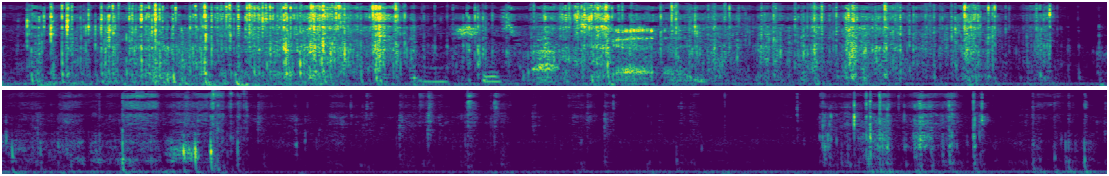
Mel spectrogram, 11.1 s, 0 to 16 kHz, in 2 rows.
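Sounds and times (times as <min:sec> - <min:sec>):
tissue paper rustling: 0:00.0 - 0:05.3.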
